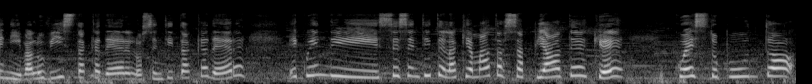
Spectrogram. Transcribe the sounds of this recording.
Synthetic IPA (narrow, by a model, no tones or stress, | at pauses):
eniːvalɔvist̪aakːad̪ɛːɾelɔsːent̪iːt̪aakːad̪ɛːɾeː | kːwind̪isesːent̪iːt̪elakjamaːt̪asapːjaːt̪eke | kːwest̪opunt̪o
